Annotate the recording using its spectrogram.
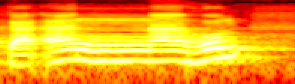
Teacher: Ka'anna nun tasdid hukumnya dibaca ghunnah berdengung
